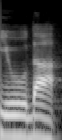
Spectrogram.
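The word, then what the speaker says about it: যুধা: এখানে লেখা আছে যুদা, এখানে আমরা বলবো ইউদা, মন্যুশ্চ, ইউদা মন্যুশ্চ বিক্রান্ত, আমরা বলবো বিক্রান্ত, উত্ত মৌজাশ্চ, উত্ত মৌজাশ্চ বীর্যবান, এখানেও একইভাবে উচ্চারণ হবে।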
